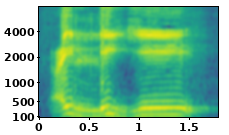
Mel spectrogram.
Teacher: تشدید کے بعد تشدید ہے، اس لیے تشدید والے حرف کو ایک دوسرے سے ملا کر پڑھیں گے، علی یا زیر ی، یا ساکن سے پہلے زیر ہے، یا مدہ ہوا، اس لیے یا مدہ کو ایک الف کے برابر کھینچ کر پڑھیں گے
